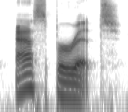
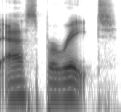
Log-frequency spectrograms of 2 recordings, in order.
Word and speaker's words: aspirate: Actually, the first form is pronounced aspirate, and this one is aspirate.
